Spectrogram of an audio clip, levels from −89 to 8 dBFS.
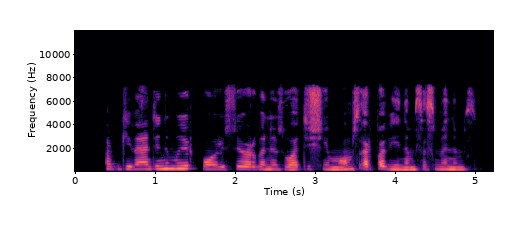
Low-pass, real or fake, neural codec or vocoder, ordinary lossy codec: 7.2 kHz; real; none; MP3, 48 kbps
